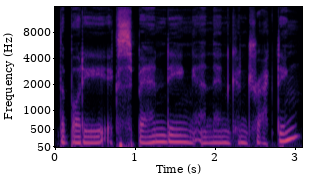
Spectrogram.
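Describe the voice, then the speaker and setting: A woman leading a guided meditation in a soft, breathy voice, gently and unhurriedly, with long pauses. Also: deep voice, dry recording. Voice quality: soft, breathy, partly whispery. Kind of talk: guided meditation, slow calm instruction.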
